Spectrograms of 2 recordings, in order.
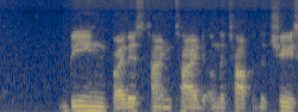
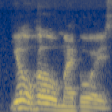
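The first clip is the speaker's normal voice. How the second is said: put-on fat, jolly old master calling out, louder; a rich, hearty hail across the warehouse; jovial call; 6 dB louder than usual. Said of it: "said Fezziwig".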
